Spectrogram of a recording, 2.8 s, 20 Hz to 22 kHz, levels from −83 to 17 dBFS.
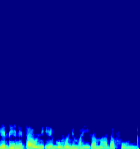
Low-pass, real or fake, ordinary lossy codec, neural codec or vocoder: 3.6 kHz; fake; Opus, 32 kbps; vocoder, 44.1 kHz, 128 mel bands, Pupu-Vocoder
